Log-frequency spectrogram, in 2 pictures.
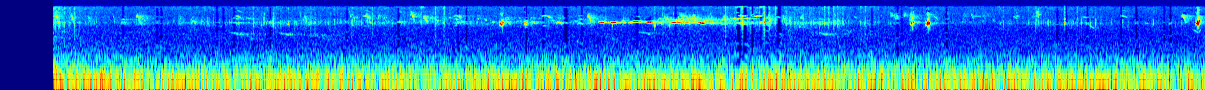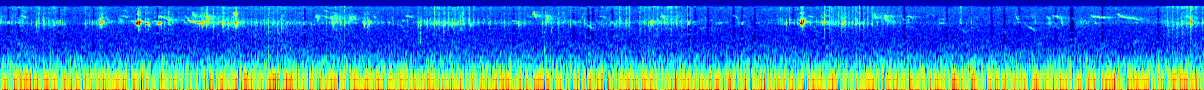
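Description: Faint, scattered high chirps of small birds, with a brief twittering trill about six seconds in and a few sharp ticks, over a steady low hiss.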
